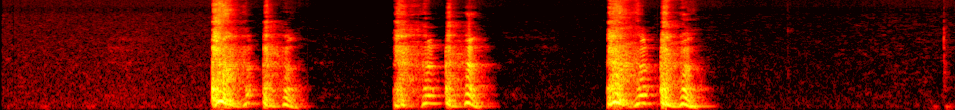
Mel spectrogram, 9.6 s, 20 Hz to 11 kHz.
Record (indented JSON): {
  "three_cough_length": "9.6 s",
  "three_cough_amplitude": 32768,
  "three_cough_signal_mean_std_ratio": 0.34,
  "survey_phase": "beta (2021-08-13 to 2022-03-07)",
  "age": "65+",
  "gender": "Male",
  "wearing_mask": "No",
  "symptom_none": true,
  "smoker_status": "Never smoked",
  "respiratory_condition_asthma": false,
  "respiratory_condition_other": false,
  "recruitment_source": "REACT",
  "submission_delay": "1 day",
  "covid_test_result": "Negative",
  "covid_test_method": "RT-qPCR",
  "influenza_a_test_result": "Negative",
  "influenza_b_test_result": "Negative"
}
